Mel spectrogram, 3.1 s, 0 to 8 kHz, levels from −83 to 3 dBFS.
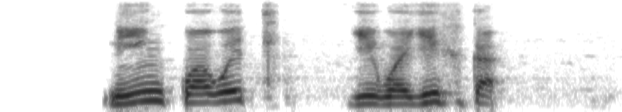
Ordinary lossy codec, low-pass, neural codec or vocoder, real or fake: Opus, 24 kbps; 7.2 kHz; none; real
